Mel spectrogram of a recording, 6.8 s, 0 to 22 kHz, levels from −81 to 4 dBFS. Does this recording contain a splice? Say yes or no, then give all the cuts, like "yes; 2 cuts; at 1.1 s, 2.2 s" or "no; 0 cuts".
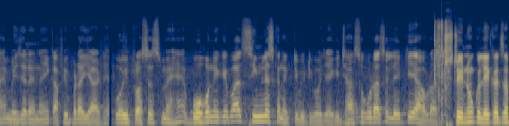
yes; 2 cuts; at 1.4 s, 6.0 s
